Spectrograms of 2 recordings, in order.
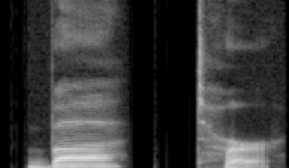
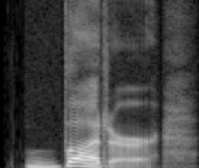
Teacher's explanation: The T sounds like a soft D. This is called a flap T. It makes speech faster and smoother.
